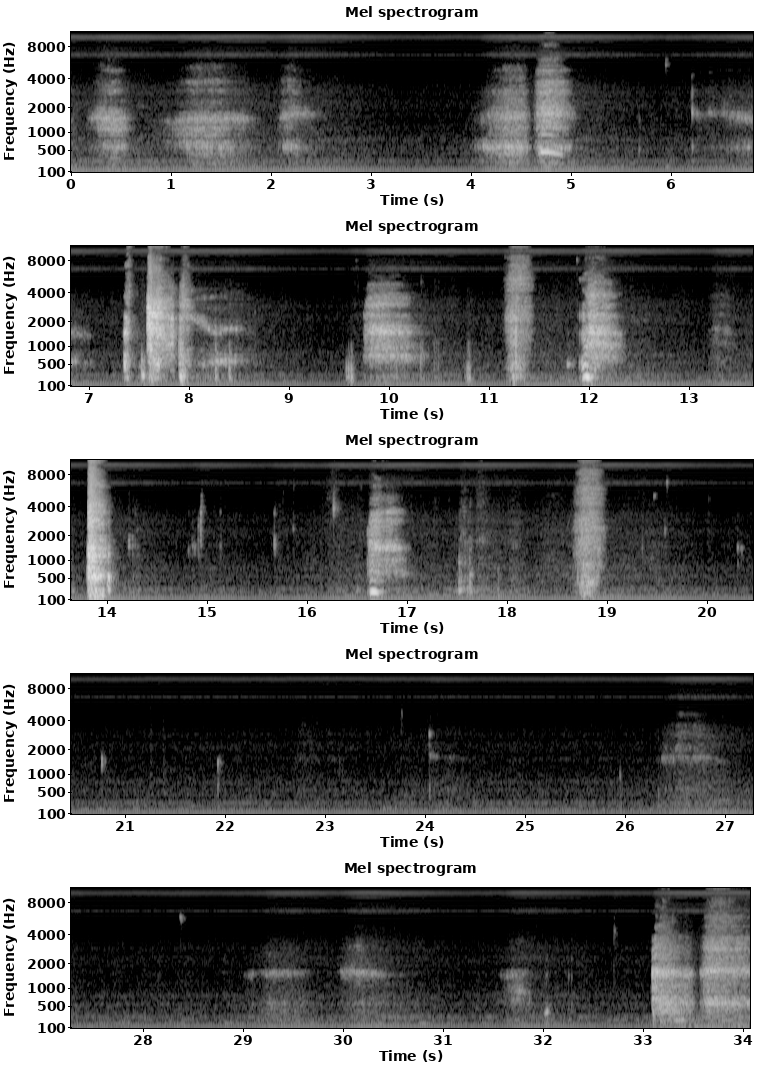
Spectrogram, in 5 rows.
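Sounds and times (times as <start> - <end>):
woman sneezing: 7.4 - 8.4, 11.2 - 11.4, 18.7 - 19.0
breathy intake: 18.7 - 19.0.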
